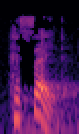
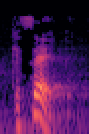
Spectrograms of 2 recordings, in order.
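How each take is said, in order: First: The word begins with an h sound. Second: The word begins with a k sound. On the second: "Or some call it kesed"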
